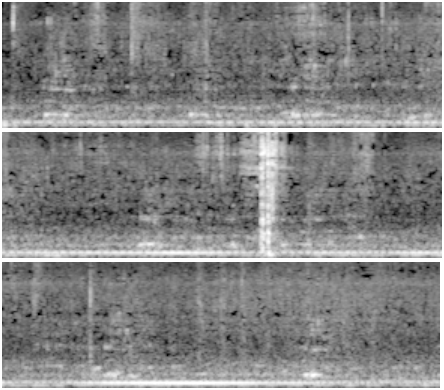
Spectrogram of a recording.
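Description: Coarse granular bonsai soil trickling from a soil scoop into a plastic pot, then rustling and crunching as fingers press it in around the roots. One sharp tap about six seconds in, over a steady low hum.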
